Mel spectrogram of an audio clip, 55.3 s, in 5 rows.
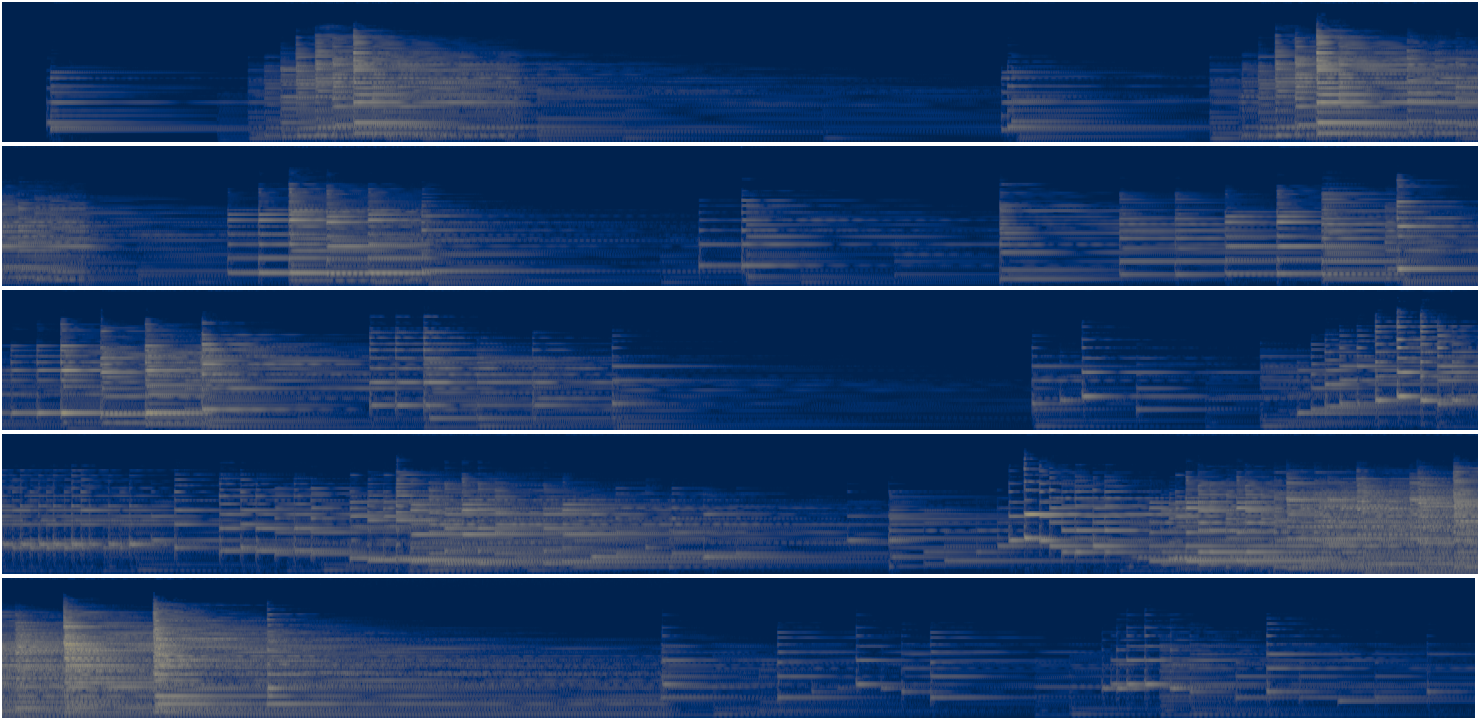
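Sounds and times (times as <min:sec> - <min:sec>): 
Steinway piano improvisation: 0:00.4 - 0:28.5, 0:29.8 - 0:55.3.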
